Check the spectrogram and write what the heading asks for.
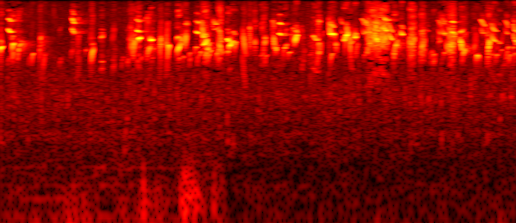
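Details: Goldfinch song in a lively, uplifting performance: dense, fast, high-pitched twittering with liquid trills and buzzy notes, steady throughout, with brief soft low thumps early on.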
